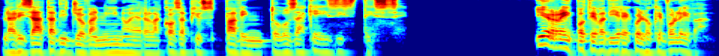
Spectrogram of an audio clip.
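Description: A man's voice: sits low, normal speed. A man reading a fairy tale aloud in a dramatic, playful way. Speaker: storyteller. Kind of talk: expressive story reading.

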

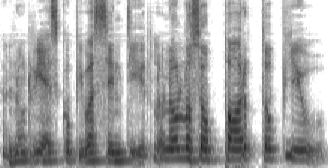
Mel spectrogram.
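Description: A man's voice: a little high, fairly even intonation, slow pace, creaky, a little mellow, pitched above the performer's own voice, heavily acted. A man voicing a weary, irritable old grandmother in a read-aloud story, drawn out and pained. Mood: exasperated.

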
